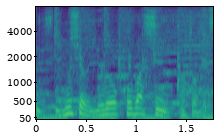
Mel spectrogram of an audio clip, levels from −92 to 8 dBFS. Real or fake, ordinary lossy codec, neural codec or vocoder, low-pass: fake; none; codec, 16 kHz, 16 kbps, FreqCodec, larger model; none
